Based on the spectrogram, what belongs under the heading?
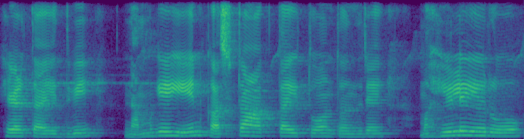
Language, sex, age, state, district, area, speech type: Kannada, female, 45-60, Karnataka, Koppal, rural, spontaneous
